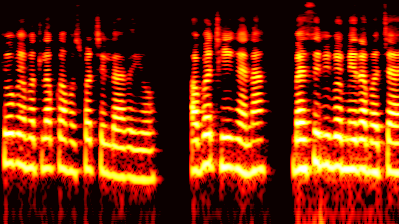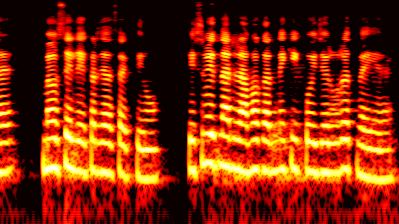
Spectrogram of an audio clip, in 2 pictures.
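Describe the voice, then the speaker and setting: A woman voicing a proud young wife who answers back defiantly, in a smooth, clear voice. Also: mid-range voice, steady tone, normal speed, close to an everyday voice. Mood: indignant. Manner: defiant, indignant.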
